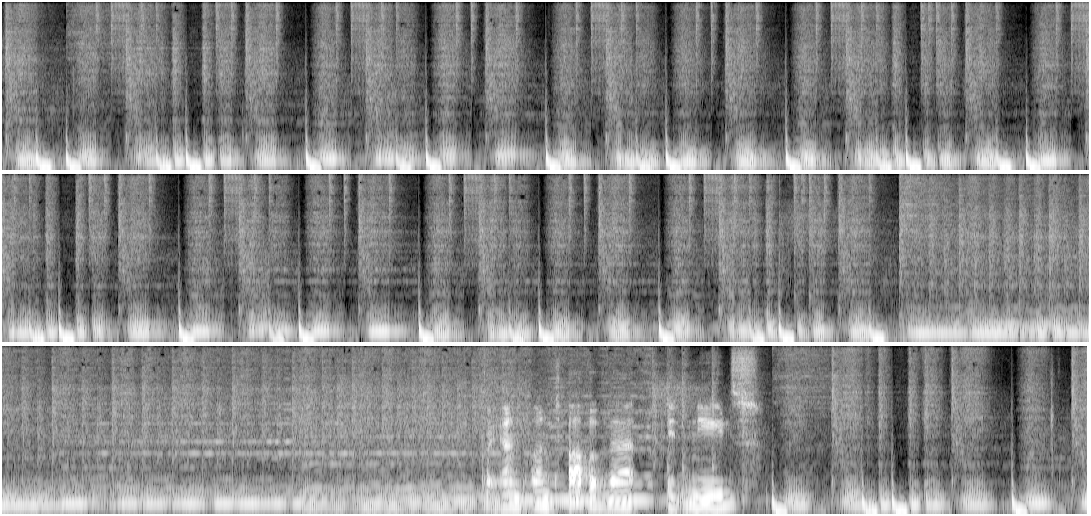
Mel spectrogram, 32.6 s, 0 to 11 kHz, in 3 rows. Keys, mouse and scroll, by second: 2.3 BackSpace, 3.3 KP_0, 3.4 KP_0, 7.0-8.5 middle drag, 9.9-12.1 drag, 12.7 middle click, 14.1 middle click, 14.9 middle click, 16.1 g, 18.2 g, 24.9 shift+middle click, 25.4 middle click, 26.0 shift+middle click, 28.3 middle click, 29.2 middle click, 32.1 g.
